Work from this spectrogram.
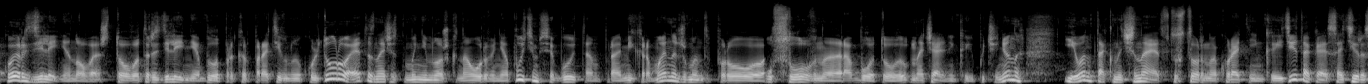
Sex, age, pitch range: male, 20-39, 95-130 Hz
